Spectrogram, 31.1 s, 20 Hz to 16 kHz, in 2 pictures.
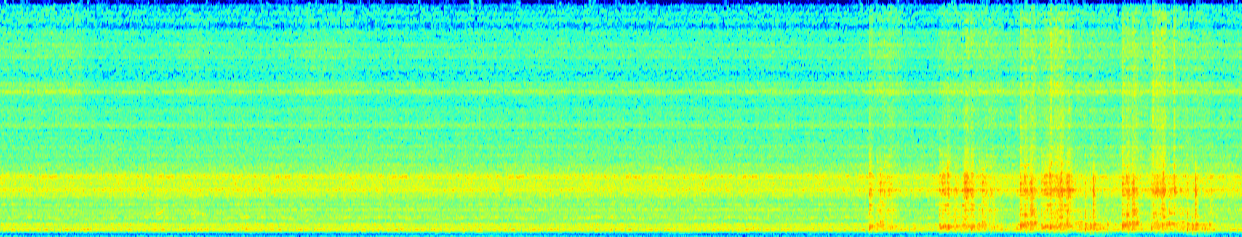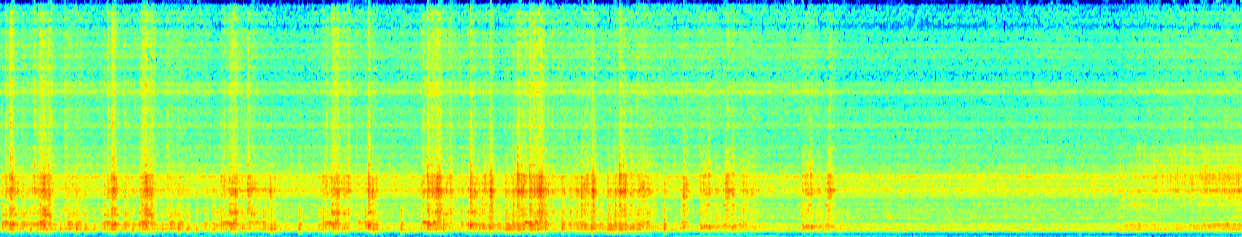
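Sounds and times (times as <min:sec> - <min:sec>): model locomotive steam hiss: 0:00.0 - 0:31.0
rattling and clattering: 0:10.9 - 0:26.2.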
